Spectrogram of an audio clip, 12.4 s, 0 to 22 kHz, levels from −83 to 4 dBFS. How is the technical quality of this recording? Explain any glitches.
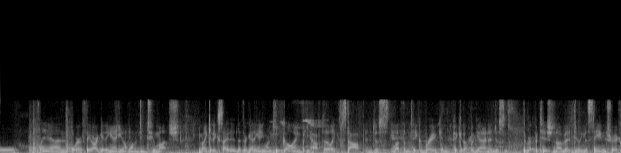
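The recording has four short dropouts where the sound is swapped for steady hiss, all heard through a call-style path whose band stops at 8 kHz, which fits a wideband codec such as G.722.

The dropouts fall at 0.38 to 0.56 s (180 ms), 6.80 to 6.86 s (60 ms), 10.16 to 10.46 s (300 ms) and 11.84 to 11.87 s (30 ms). In each one the sound gives way to flat comfort noise and then returns. The likely cause is sound dropped by the voice detector: the sender judged those moments to be background and stopped transmitting, and the receiver filled the gaps with synthetic noise.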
